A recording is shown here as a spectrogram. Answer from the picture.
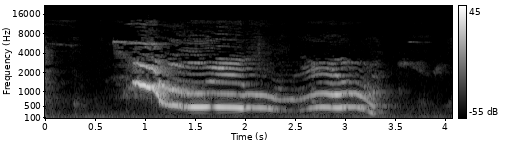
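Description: Siberian husky giving one long howling cry that starts high, drops sharply, then holds steady before falling off a little past three seconds in. She is voicing her distress at not being able to climb the ladder to the roof.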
